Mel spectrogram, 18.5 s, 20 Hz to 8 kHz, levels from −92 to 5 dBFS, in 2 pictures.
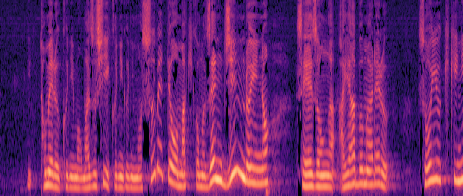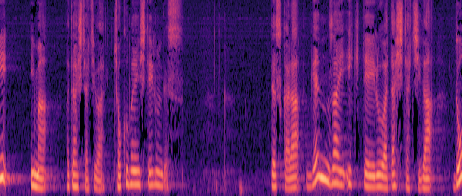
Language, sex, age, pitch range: Japanese, female, 60-79, 170-230 Hz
